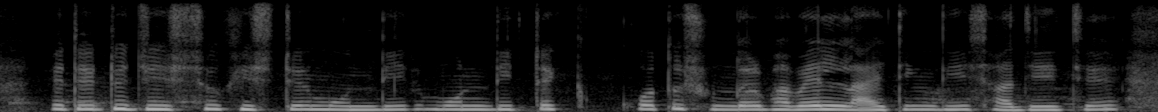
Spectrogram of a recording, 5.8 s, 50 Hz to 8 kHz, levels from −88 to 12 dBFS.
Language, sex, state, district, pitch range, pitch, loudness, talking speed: Bengali, female, West Bengal, Paschim Medinipur, 255-280 Hz, 260 Hz, -32 LUFS, 145 wpm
